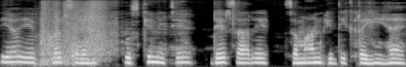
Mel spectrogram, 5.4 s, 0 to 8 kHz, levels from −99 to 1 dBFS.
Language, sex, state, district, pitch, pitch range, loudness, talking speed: Hindi, female, Jharkhand, Garhwa, 205 Hz, 195-215 Hz, -16 LUFS, 145 wpm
